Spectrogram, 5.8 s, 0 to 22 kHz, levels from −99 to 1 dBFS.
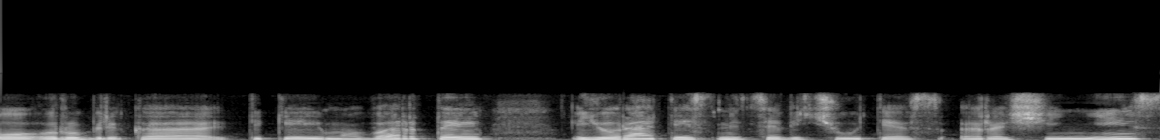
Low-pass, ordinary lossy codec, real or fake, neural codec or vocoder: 7.2 kHz; AAC, 64 kbps; fake; codec, 16 kHz, 16 kbps, FunCodec, trained on LibriTTS, 50 frames a second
